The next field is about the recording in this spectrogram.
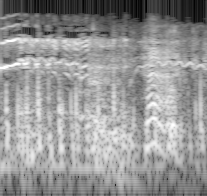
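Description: A horse neighs loudly as it is reined in to a stop after a hard ride, giving a long, shaky whinny with a wavering, fluttering pitch.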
